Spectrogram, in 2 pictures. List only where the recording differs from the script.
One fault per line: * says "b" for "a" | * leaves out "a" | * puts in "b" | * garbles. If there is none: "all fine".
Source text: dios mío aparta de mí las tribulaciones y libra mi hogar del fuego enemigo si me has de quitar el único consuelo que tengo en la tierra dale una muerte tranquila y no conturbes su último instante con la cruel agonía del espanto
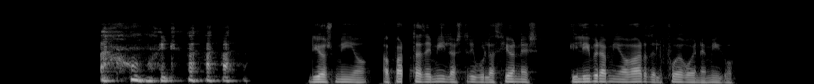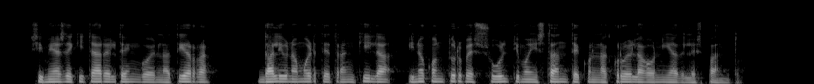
* leaves out "único consuelo que"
